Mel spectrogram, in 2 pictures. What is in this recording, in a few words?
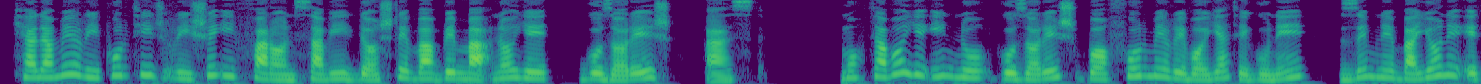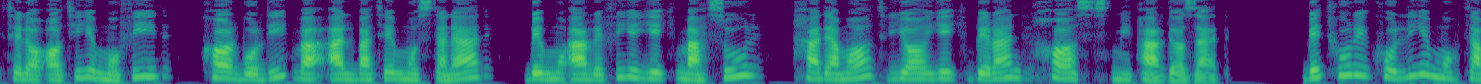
reportage ads podcast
